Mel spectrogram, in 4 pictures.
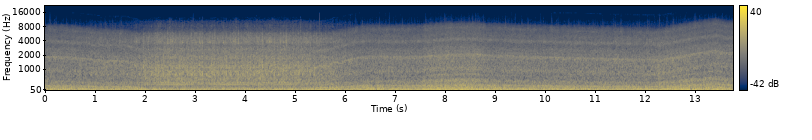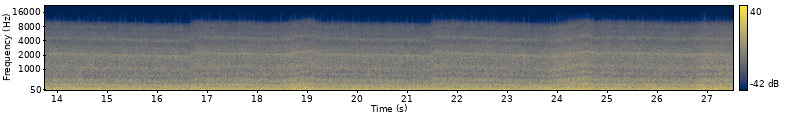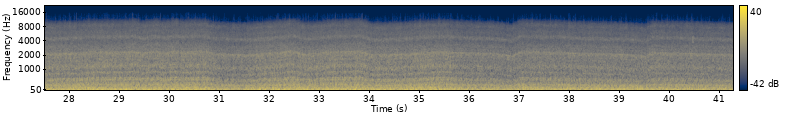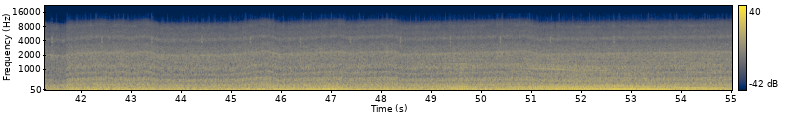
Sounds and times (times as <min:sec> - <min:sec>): Bus: 0:00.0 - 0:55.0.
